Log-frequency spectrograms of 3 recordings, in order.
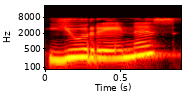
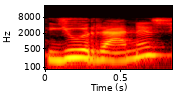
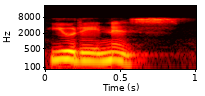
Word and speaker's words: Uranus: Uranus Neptune now it is please remember the pronunciation of this is Uranus and not Uranus you will hear many people pronouncing it as Uranus the correct pronunciation is Uranus let's repeat the names of all the eight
